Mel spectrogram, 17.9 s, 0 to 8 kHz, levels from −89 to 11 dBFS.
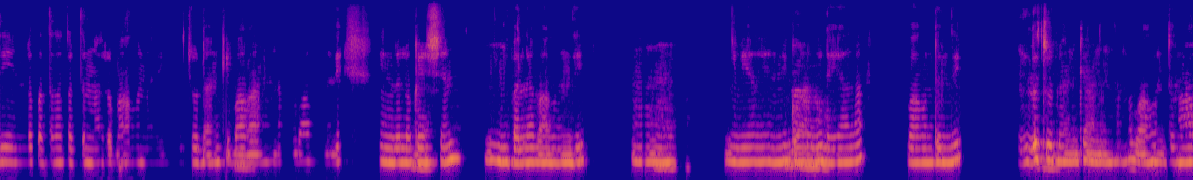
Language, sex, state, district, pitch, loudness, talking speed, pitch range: Telugu, female, Andhra Pradesh, Chittoor, 200 Hz, -31 LUFS, 55 wpm, 195-210 Hz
